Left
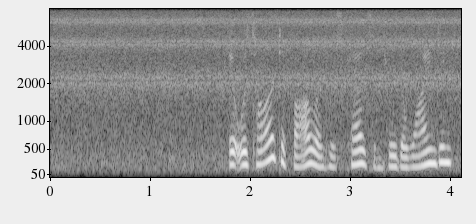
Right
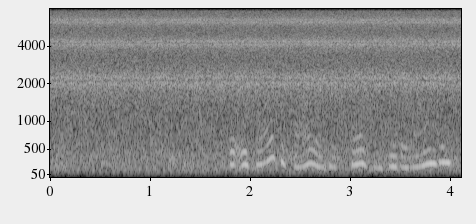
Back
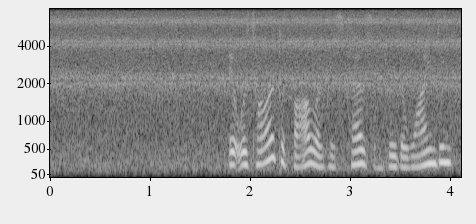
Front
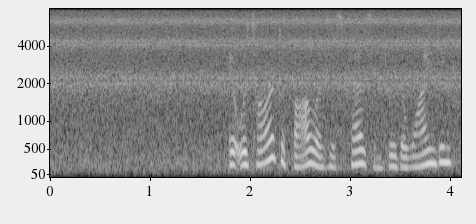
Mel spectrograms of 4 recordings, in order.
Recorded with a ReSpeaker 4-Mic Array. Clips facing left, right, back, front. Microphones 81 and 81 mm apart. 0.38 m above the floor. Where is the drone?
No drone in this recording.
